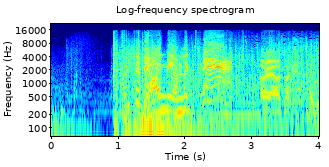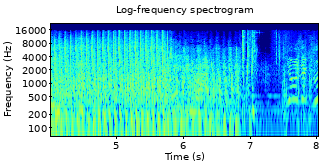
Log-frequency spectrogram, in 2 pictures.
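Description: A rifle fires in rapid bursts nearby.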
